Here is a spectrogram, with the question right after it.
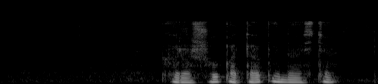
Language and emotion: Russian, neutral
